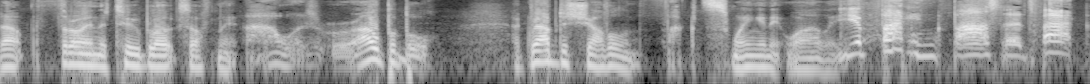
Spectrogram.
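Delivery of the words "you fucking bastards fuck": much higher, slower enraged curse; furious outburst. Retold or imitated. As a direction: lash out in a rage. Furious while swinging a shovel.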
